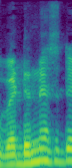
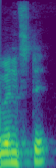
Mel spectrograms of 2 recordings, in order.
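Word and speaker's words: Wednesday: अब मैं बोला आप तो लिखते तो वेडनेसडे हो मगर पढ़ते हो वेंसडे।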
